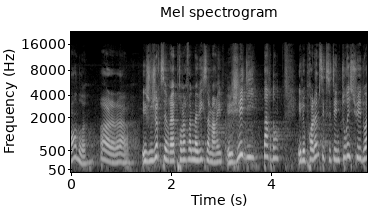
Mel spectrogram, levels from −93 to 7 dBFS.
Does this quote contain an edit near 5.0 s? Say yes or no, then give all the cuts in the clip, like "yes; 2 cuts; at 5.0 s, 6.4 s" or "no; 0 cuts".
no; 2 cuts; at 1.4 s, 3.1 s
